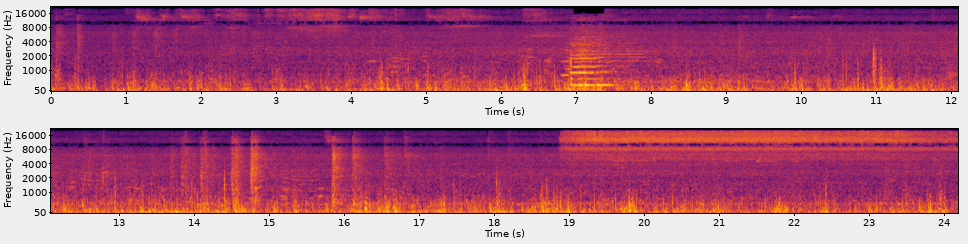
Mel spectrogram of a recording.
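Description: A train rolls into Muthalamada railway station in Kerala, its steady rumble and rail clatter continuous and close throughout, with a brief horn-like tone partway through and no talking.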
